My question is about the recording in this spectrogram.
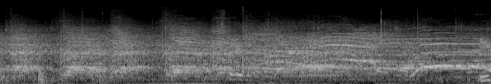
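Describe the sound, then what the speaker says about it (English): Wrestling fans at a live independent event cheer and scream wildly in a loud, sustained crowd roar, with shouts and whoops rising and falling throughout. "You can hear the fans right now just going absolutely insane."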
